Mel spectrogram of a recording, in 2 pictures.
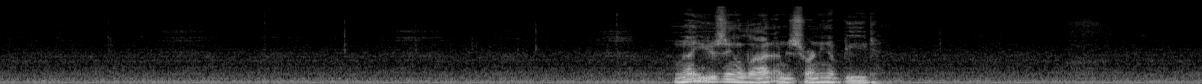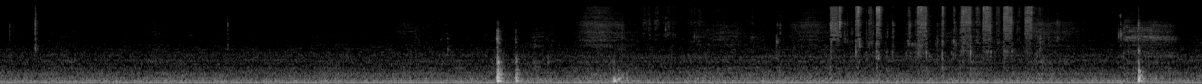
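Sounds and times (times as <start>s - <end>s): low room hum: 0.0s - 24.0s
plastic bottle knocking on workbench: 17.0s - 17.3s.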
